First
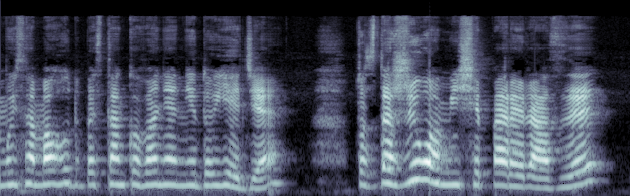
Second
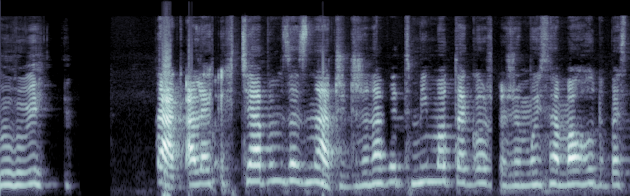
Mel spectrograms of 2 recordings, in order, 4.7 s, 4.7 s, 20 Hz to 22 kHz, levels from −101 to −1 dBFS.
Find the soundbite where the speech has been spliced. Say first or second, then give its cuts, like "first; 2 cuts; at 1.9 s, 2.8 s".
second; 2 cuts; at 1.6 s, 3.7 s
